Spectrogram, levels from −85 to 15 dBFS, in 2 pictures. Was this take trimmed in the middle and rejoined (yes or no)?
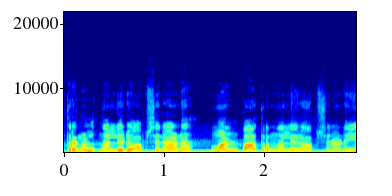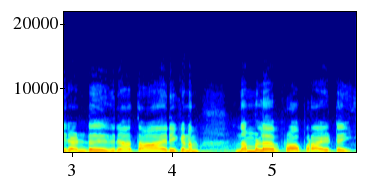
no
